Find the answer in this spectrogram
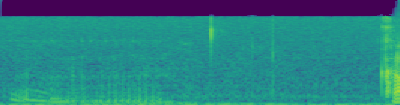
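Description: A man's voice in a low, creaky, drawn-out hesitation sound between words, falling in pitch at first and fading out about a second in, over a steady low hum.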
